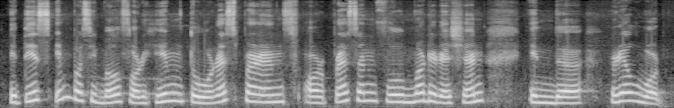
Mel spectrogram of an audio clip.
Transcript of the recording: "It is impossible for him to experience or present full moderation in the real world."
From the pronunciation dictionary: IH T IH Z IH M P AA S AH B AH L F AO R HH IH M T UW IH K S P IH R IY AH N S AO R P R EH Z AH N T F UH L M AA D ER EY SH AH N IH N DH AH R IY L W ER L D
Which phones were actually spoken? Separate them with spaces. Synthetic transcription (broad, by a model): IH T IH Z IH M P AA S AH B AH L F AO R HH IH M T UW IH S P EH R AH N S AO R P R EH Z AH N F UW L M AA D ER EY SH AH N IH N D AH R IY L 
